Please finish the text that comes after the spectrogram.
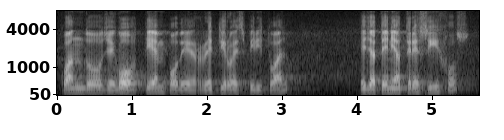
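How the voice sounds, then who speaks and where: Slow-speaking pastor in a reverberant church. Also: male voice, clear, resonant tone. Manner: animated storytelling, jumping into high squeaky voices for quoted people. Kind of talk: sermon with acted-out anecdote. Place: church hall. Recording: dull sound in a reverberant church hall.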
